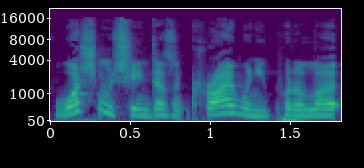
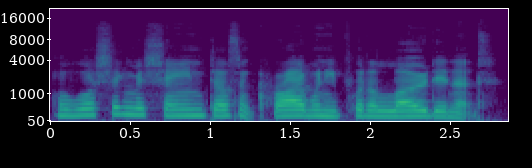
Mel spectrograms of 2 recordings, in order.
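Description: First: Said in the usual way. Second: Muffled behind a hand; hand over mouth. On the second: Real, not acted. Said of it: "I say that with the, my hand over my mouth".

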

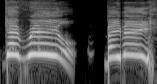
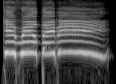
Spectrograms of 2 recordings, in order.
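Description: First: Put-on high, loud shouted get real, baby; Dick Vitale catchphrase. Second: Put-on even higher, shouted get real, baby; bigger Dick Vitale catchphrase. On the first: Podcaster punches the catchphrase in his announcer impression. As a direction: bellow the catchphrase like a courtside announcer. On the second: Podcaster repeats the catchphrase, pushing his announcer impression further. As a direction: crank the catchphrase to a squealing peak. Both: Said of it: "This is my impression of Dick Vitale".

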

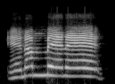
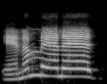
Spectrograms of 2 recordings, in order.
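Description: First: Called out loud and high to Bryn; answering an assistant from afar; calling out. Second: Loud, high called reply; calling out again. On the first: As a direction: call it out across the room. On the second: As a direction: shout it back to the next room. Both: Real, not acted. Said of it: "Bryn asked me for something".

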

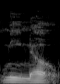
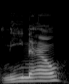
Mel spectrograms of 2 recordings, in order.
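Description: First: "Nino" ending like "no"; "Nino" with a long O ending; corrected pronunciation. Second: "Ninow" ending like "now"; old mispronunciation. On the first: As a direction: say "Nino" as knee-NO, rhyming with go. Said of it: "it's pronounced Nino". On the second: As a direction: say "Ninow" as knee-NOW, rhyming with cow. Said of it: "previously pronounced his last name as". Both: Shown as a demonstration.

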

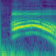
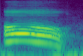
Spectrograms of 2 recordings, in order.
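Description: First: High, louder "Oh!"; loud exclamation. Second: Said in the usual way. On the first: Pretend. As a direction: belt it out with full surprise. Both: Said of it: "That was a little better".

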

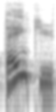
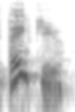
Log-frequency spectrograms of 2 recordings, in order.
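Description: First: Lively mock-grateful thanks; excited thanks. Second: A soft, choked thank-you, dropping away; tearful whisper of thanks. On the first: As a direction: throw the thanks up eagerly. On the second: Retold or imitated. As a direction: let the thanks crack and fade. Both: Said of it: "He's so excited".

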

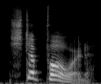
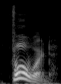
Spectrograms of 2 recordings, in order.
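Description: First: Said in the usual way. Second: Louder, barked order; sharp command. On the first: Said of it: "commanded again". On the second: A narrator's reading. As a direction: snap the order out. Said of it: "Signor Zorro commanded again".

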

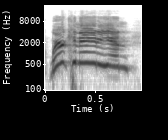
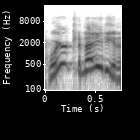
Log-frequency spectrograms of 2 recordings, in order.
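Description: First: High, loud, hurried insistence; urgent protest. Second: Put-on high Southern-accented claim. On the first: Retold or imitated. Tourist assuring a hostile Greek cab driver, urgent high protest. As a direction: blurt it out in a high mock yell. Frightened Americans insist they are Canadian. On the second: Southern friend posing as Canadian to cab driver, Southern accent. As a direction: imitate a Southerner insisting, pitched up. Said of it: "who's Southern, is like".

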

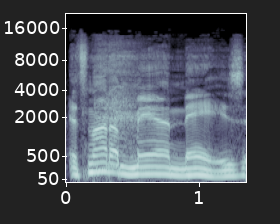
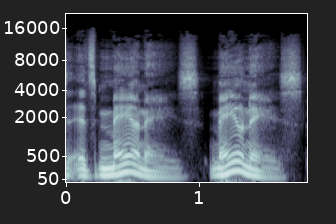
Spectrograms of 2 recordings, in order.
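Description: First: "mayonnaise" with a long held "man", /mæn-neɪz/; "mayonnaise" mocked with a stretched "man" sound; wrong mayonnaise. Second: Slow "mayonnaise" as /meɪ-o-neɪz/; "mayonnaise" in three careful syllables; correct mayonnaise. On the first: Host mocking the wrong "mayonnaise", long "man" start. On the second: Host drilling cohost, slow three-syllable "mayonnaise". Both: Shown as a demonstration.

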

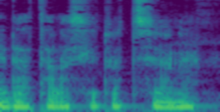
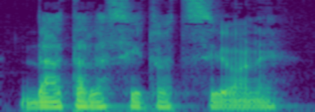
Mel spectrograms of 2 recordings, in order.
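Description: First: Trailing off softly; resigned concession. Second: Slow, deliberate repeat; measured and weighty, taking time over it; resigned repetition. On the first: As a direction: let it drop away, much softer. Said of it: "Melvin annui sospirando". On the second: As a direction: draw it out slowly, resigned. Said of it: "ripeté". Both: A narrator's reading.

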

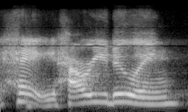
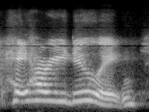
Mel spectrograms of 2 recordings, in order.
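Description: First: Said in the usual way. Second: Pitched up, casual hey; higher bright greeting. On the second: Shown as a demonstration. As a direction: ask it lightly, up high. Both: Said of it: "tone makes a huge difference in that".

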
